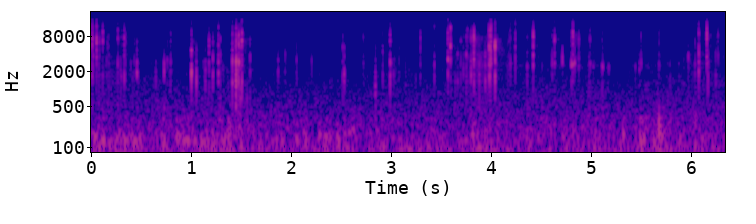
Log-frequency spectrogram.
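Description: Long manicured nails and fingertips scratch and crinkle a single folded beeswax-coated cotton food wrap with a bee print, its thin, waxy, flexible sheet held over a stack of other wraps. The result is a quiet, continuous stream of crisp, bright crackles and scratchy clicks over a faint low rumble.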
